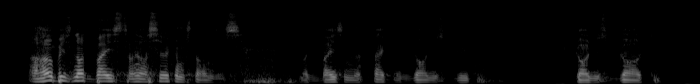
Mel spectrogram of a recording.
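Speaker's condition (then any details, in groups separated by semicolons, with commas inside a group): Cleft palate; talks funny, self-described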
